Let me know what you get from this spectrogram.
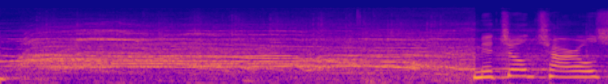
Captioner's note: audience applauding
